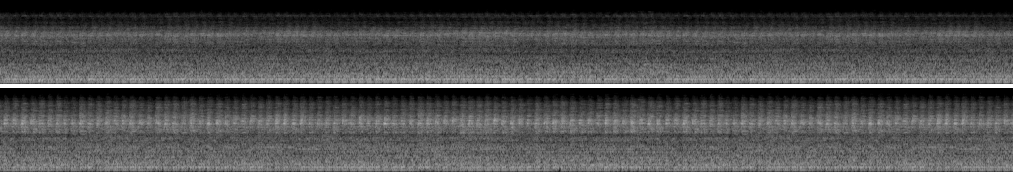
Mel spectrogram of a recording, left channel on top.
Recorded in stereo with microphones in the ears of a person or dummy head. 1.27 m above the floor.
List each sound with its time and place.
0.0 s an engine running: 70° right (ahead or behind), 6.5 m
